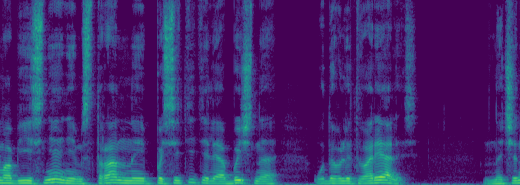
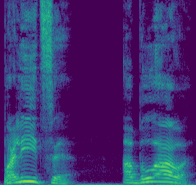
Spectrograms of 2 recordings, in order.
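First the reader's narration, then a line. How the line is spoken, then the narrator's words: Shouted. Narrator (Russian): прокричала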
